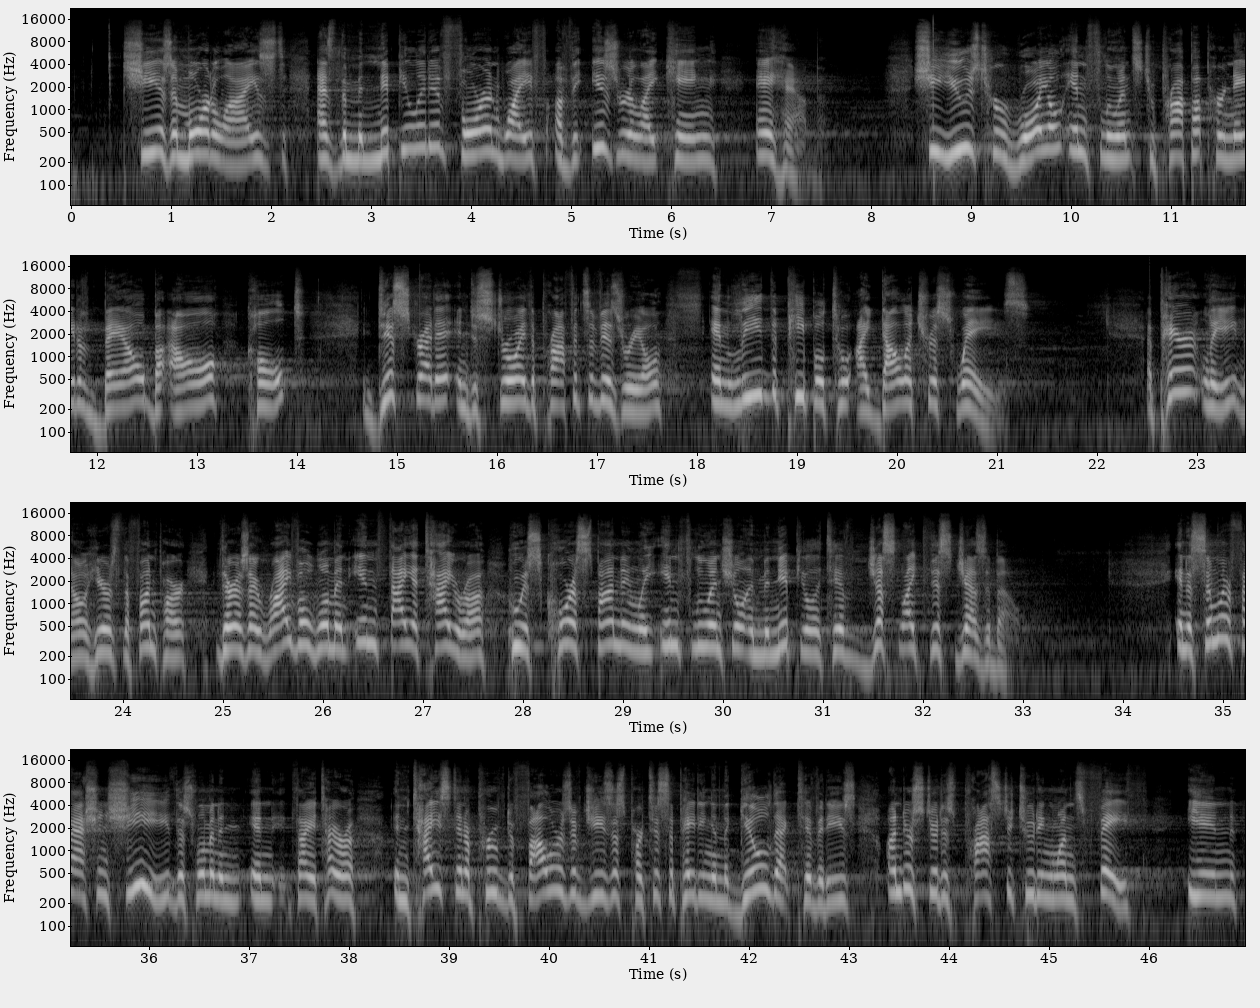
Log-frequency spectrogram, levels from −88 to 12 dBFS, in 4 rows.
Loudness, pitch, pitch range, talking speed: -25 LUFS, 245 Hz, 220-270 Hz, 115 wpm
